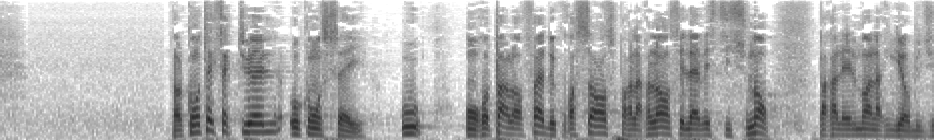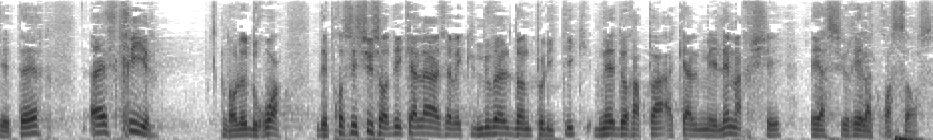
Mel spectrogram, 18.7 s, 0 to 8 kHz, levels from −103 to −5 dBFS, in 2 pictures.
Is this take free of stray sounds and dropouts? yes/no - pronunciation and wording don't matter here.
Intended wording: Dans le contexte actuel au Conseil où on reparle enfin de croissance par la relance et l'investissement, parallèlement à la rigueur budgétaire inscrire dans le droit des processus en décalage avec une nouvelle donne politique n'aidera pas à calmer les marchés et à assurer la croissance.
yes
